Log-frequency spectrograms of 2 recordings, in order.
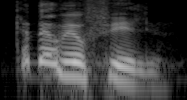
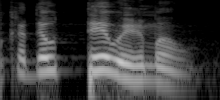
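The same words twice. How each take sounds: First: Wrong version, laughing. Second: Teu pressed firm and loud, the right wording; preacher correcting with "Cadê o teu irmão?", teu stressed. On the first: Pretend. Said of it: "Ele não falou assim". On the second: Retold or imitated. Preacher gives God's true question with teu stressed. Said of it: "Não, ele falou".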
